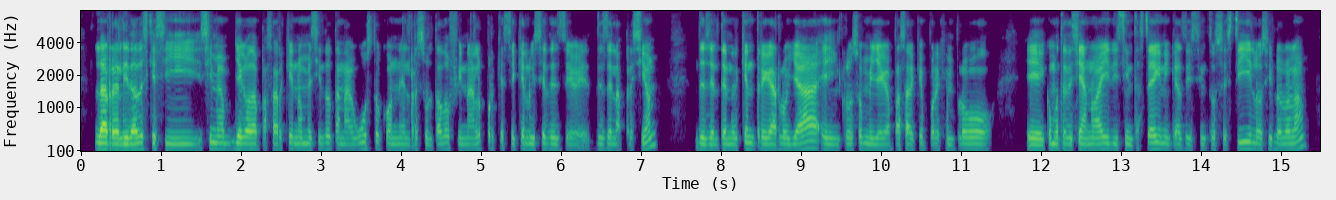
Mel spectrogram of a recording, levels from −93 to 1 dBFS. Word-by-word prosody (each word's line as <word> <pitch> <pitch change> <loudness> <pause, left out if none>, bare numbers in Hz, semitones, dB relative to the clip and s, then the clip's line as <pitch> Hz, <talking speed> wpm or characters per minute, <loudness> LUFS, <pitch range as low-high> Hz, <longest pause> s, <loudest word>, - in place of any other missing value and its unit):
la 130 -1 +9
realidad 125 +1 +5
es 140 - -1
que - - 0
sí 120 -1 -1
sí - - 0
me 135 0 0
ha - - -1
llegado 130 -2 +4
a 125 - 0
pasar 125 -1 -4
que 135 - 0
no 125 0 -3
me 125 0 -3
siento 135 +2 -5
tan 125 -1 -4
a 120 - -1
gusto 140 +3 -6
con 125 -1 -5
el 120 -1 -6
resultado 125 +2 -4
final, 120 -1 -4
porque - - -8
sé - - -4
que 130 - -1
lo 125 - -4
hice 125 - -3
desde 125 0 -4
desde 125 0 -3
la - - -4
presión, - - -1 0.4
desde 120 -1 +2
el 120 - -9
tener 120 0 +1
que 140 - +2
entregarlo 125 -1 +2
ya 140 +6 +5
e - - +1
incluso 120 +2 -5
me 130 -1 -1
llega - - +3
a - - -25
pasar - - -1
que, - - -6
por - - -6
ejemplo, 125 +1 -4 0.4
eh, 115 -1 +4
como 125 -1 -3
te 125 - -2
decía, 120 0 +4
no 120 0 -1
hay 130 0 +4
distintas 125 -1 -5
técnicas, 130 -3 +3
distintos 120 0 -7
estilos 140 -3 0
y - - -4
blablablá. 130 - -2
125 Hz, 225 wpm, -24 LUFS, 120-130 Hz, 0.4 s, la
